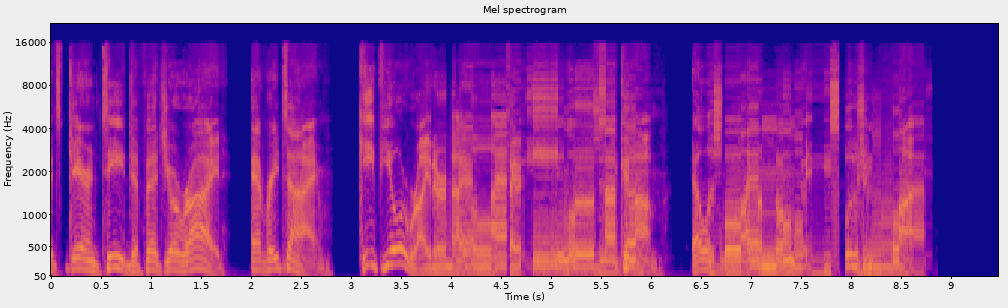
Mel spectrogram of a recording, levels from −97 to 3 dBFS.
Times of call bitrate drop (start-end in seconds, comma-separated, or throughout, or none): none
